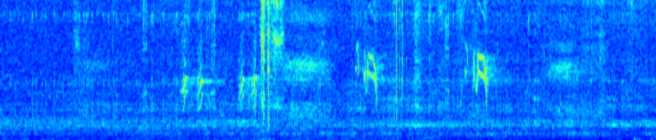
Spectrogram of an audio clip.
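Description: A small bird chirping: four short pairs of high chirps spread over a few seconds, with one sharp click about two and a half seconds in.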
